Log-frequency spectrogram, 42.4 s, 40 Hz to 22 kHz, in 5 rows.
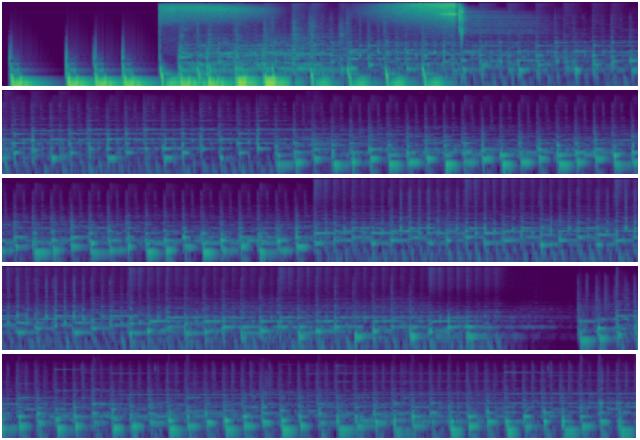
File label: Electro 120 Bpm; Ecosysteme Connecte; documentaire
